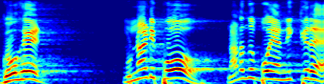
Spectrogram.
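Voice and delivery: high-pitched, insistent order to move; urgent command. Acted. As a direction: quote God urging a hesitant leader onward. God orders Moses to move forward.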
